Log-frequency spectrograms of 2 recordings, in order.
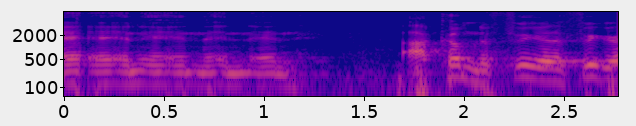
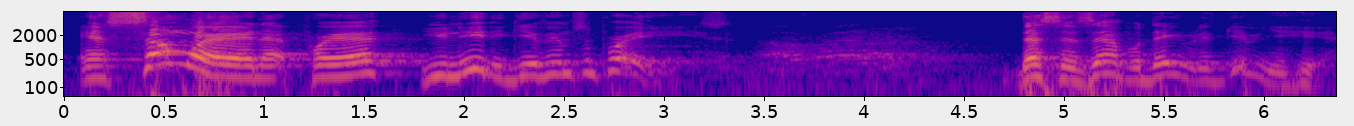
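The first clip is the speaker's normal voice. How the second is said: ordinary delivery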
